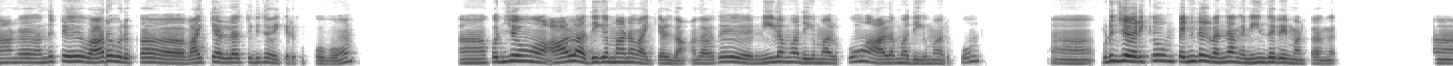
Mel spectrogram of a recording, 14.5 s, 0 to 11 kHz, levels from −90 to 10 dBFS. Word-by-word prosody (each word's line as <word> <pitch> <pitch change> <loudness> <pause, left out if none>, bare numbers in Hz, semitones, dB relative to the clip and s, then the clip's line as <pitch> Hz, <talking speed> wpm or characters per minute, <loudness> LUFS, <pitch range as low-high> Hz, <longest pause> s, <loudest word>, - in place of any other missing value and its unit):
நாங்க 200 +1 -5 0.2
வந்துட்டு 245 +5 -2 0.2
வாரம் 245 +5 +4
ஒருக்கா 220 0 -2 0.4
வாய்க்கால்ல 205 +1 0
துணி 215 0 -6
துவைக்கிறதுக்கு 165 -6 -7
போவோம். 145 +7 -5 1.1
அ - - -4 0.3
கொஞ்சம் 260 +3 +3 0.3
ஆழம் 250 +3 +5
அதிகமான 220 +1 +1
வாய்க்கால் 160 -2 -3
தான். 140 - -6
அதாவது 165 +7 -4 0.4
நீளமும் 225 +2 0
அதிகமா 185 -1 -2
இருக்கும், 220 +10 -6 0.2
ஆழமும் 180 +2 -1
அதிகமா 165 0 -5
இருக்கும். 205 - -11 0.8
அ - - -10 0.5
முடிஞ்ச 265 +3 +3
வரைக்கும் 260 +2 +1
பெண்கள் 255 +1 +4
வந்து 225 +3 +2
அங்க 205 -4 -2
நீந்தவே 210 -1 +1
மாட்டாங்க. 150 -1 -7 1.1
அ - - -4
210 Hz, 125 wpm, -21 LUFS, 175-235 Hz, 1.1 s, ஆழம்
